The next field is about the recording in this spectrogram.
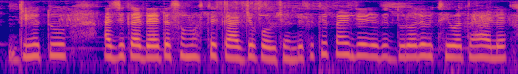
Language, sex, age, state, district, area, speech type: Odia, female, 18-30, Odisha, Nabarangpur, urban, spontaneous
